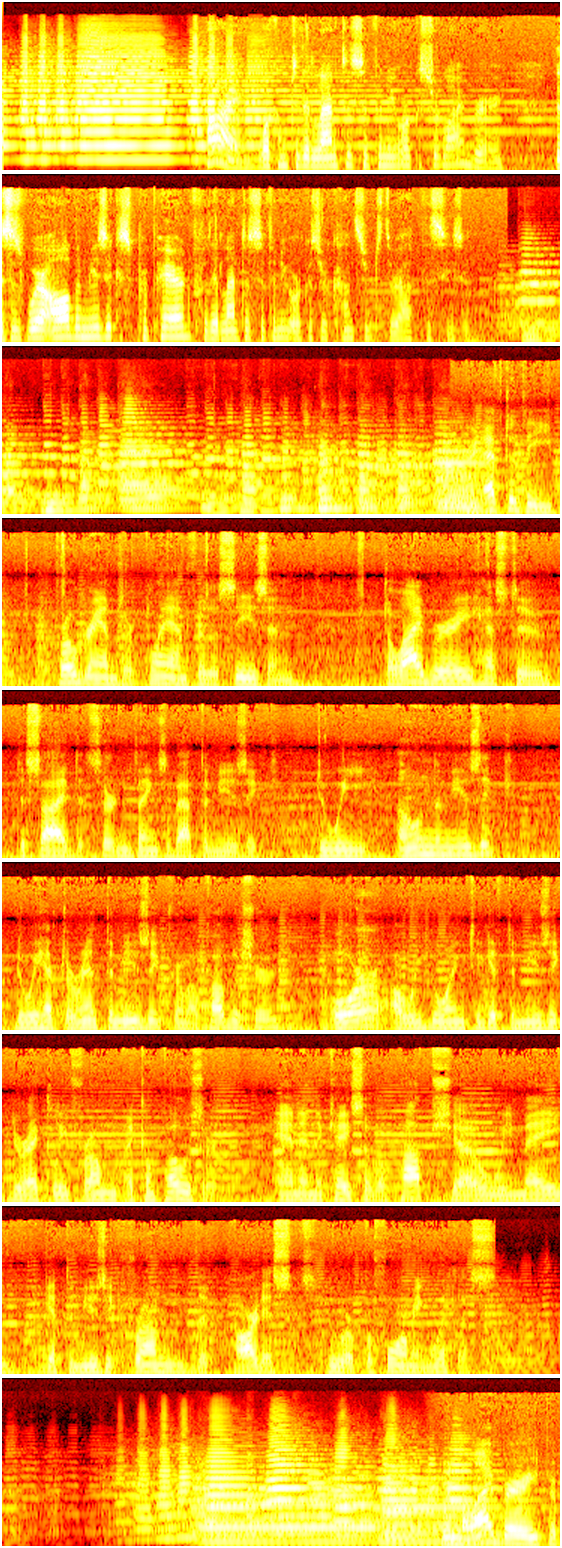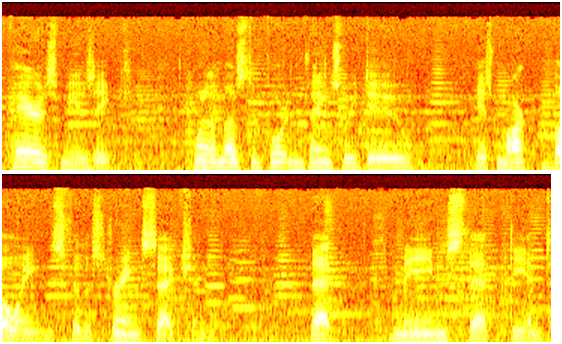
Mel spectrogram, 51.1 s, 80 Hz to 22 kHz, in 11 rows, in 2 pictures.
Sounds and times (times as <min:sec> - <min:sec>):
Orchestra: 0:00.0 - 0:04.6, 0:08.6 - 0:15.8, 0:20.9 - 0:51.0
Speech: 0:01.7 - 0:08.6, 0:13.2 - 0:16.4, 0:17.1 - 0:22.8, 0:23.4 - 0:36.6, 0:40.9 - 0:42.8, 0:43.4 - 0:48.3, 0:49.1 - 0:51.0.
